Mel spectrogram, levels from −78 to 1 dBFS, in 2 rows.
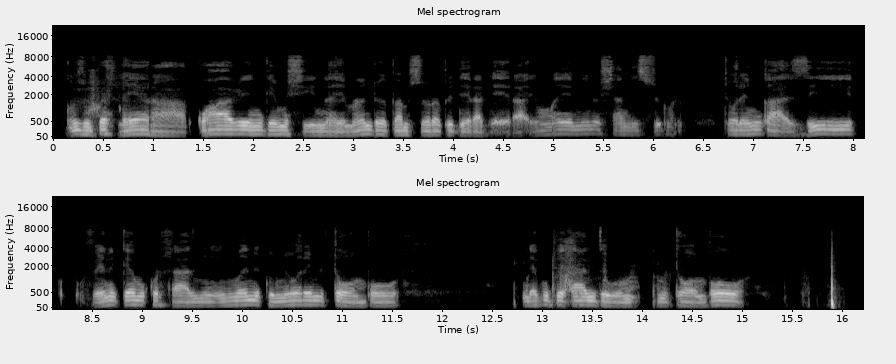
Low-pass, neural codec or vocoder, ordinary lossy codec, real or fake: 9.9 kHz; codec, 16 kHz in and 24 kHz out, 2.2 kbps, FireRedTTS-2 codec; MP3, 32 kbps; fake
